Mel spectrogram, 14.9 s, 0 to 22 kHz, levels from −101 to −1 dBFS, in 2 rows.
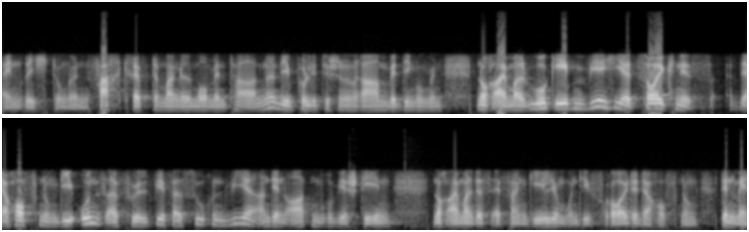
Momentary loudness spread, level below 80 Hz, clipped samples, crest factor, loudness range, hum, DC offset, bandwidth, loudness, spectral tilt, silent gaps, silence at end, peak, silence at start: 14 LU; -74 dBFS; under 0.1%; 20 dB; 7 LU; none; under 0.1%; 13 kHz; -28 LUFS; -6 dB/octave; none; 0 s; -8 dBFS; 0 s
